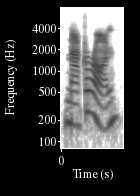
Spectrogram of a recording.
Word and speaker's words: macaron: proper way okay here's here's what i say okay so it is macaron okay uh like you're saying ron from harry potter at the end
